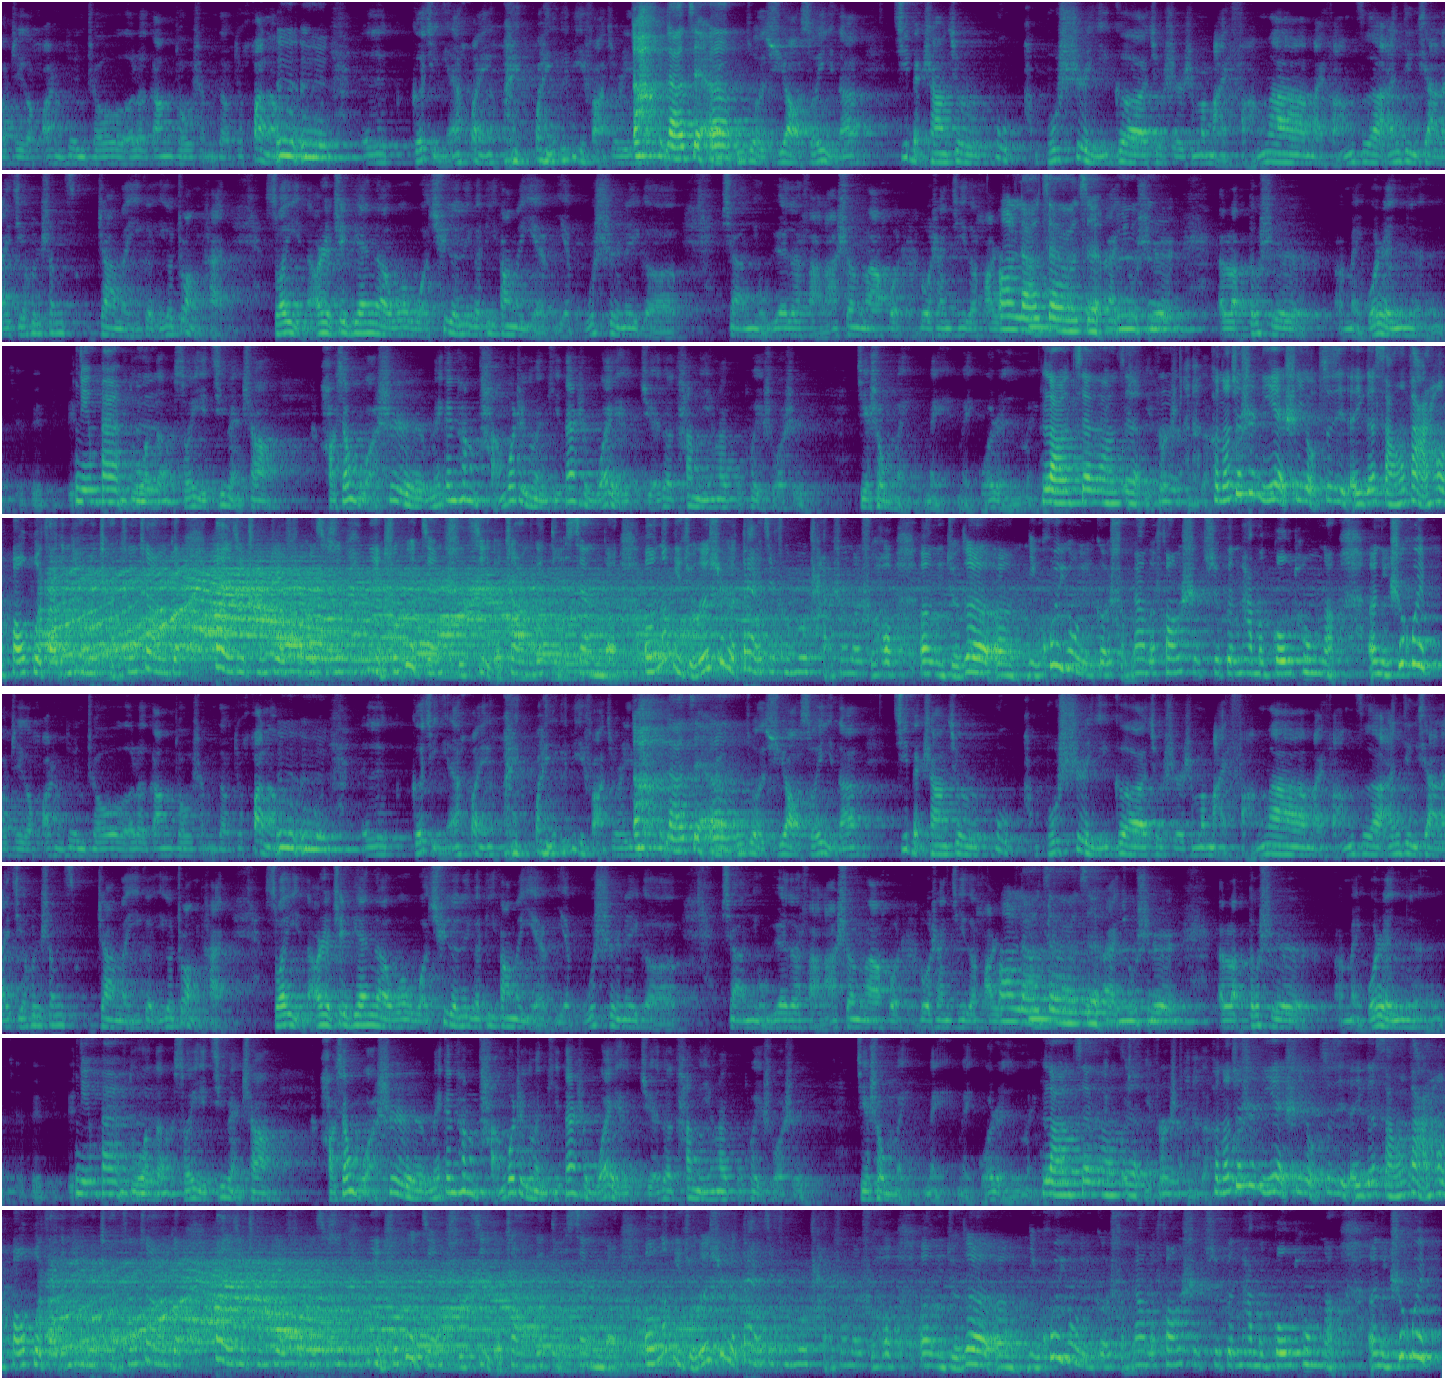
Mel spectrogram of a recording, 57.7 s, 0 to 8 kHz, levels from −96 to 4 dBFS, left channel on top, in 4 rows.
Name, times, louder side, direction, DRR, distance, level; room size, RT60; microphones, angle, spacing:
voice 1, 0.0-2.8 3.6-3.9 4.1-6.5 7.1-8.6 8.9-15.1 15.4-24.4 24.7-24.9 25.3-27.5 27.8-29.3 30.0-31.6 32.1-36.9 37.4-39.4 40.0-41.0, right 1 dB, 20° right, 3 dB, 0.7 m, -31 dB
voice 2, 2.7-3.4 6.3-7.3 24.4-26.2 29.6-30.6 39.3-57.6, left 3 dB, 45° left, 5 dB, 0.7 m, -25 dB
sound 1, 43.7-54.1 54.4-54.8 56.0-56.1, left 4 dB, 75° left, 0.9 m, -24 dB
18.5 x 12.5 x 2.3 m, 1.4 s
head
